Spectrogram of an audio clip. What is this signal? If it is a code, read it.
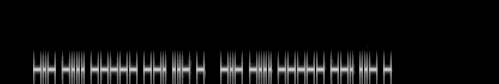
Morse code, heard as a keyed tone, about 50 wpm, 700 Hz. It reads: KB0GUT KB0GUT
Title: USA Call Signs Repeated 2x 50wpm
